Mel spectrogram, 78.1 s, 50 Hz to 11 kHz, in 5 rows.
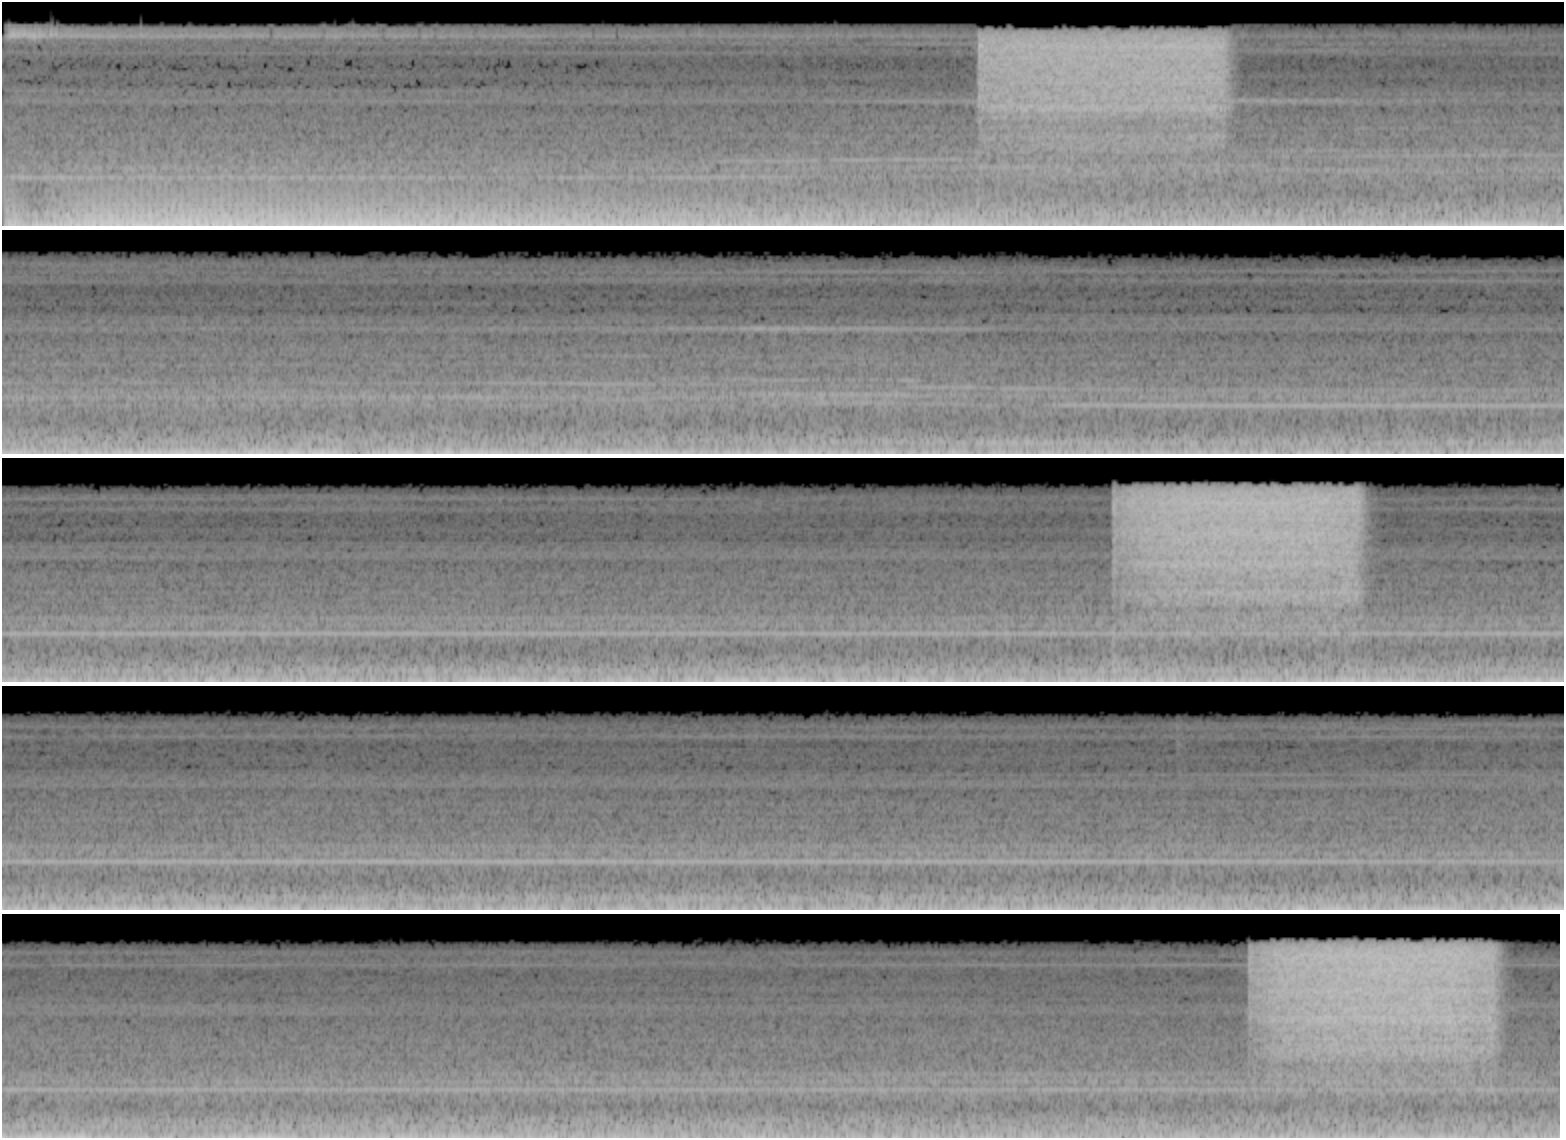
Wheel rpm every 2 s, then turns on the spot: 0, 0, 0, 0, 0, 0, 0, 0, 0, 0, 0, 0, 0, 0, 0, 0, 0, 0, 0, 0, 0, 0, 0, 0, 0, 0, 0, 0, 0, 0, 0, 0, 0, 0, 0, 0, 0, 0, 0.
none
